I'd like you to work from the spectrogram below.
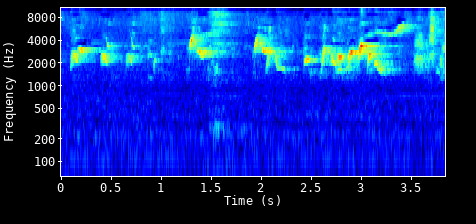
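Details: Red-whiskered bulbuls kept at home, competing over territory, each bird with its own temperament: short warbled, slurred phrases, some rising and some falling, follow one another quickly, louder toward the end, over a faint low hum.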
